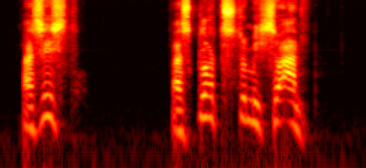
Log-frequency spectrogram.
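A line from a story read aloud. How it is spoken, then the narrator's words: Calling. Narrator (German): rief es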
